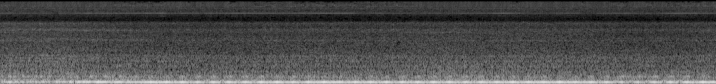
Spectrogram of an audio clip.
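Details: Car just restarted after fitting an idle air control valve with a hand-cut gasket: steady low idle drone with slightly uneven, wavering pulse. Runs rough; owner reports it running too lean, cause not pinned down.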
